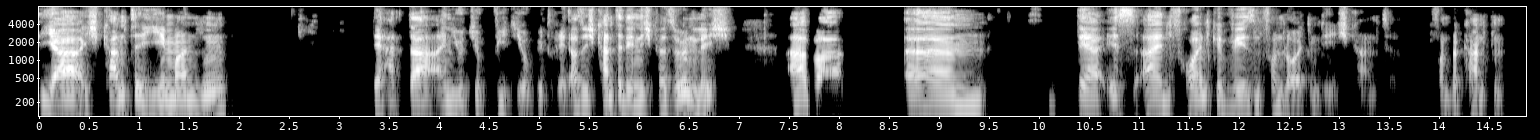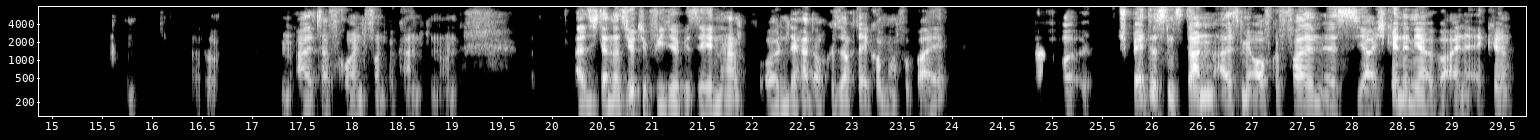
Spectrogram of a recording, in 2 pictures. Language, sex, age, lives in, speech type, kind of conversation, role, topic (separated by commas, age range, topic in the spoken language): German, male, 35-39, Germany, conversation, podcast, guest, Welche versteckten Orte sollten Besucher unbedingt einmal sehen?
